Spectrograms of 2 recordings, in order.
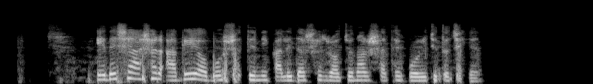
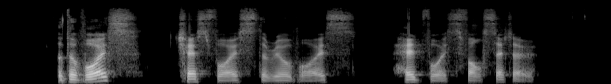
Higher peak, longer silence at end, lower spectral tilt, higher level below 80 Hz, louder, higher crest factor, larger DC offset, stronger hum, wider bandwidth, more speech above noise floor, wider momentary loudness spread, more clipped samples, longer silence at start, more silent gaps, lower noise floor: about the same, -2 dBFS vs 0 dBFS; first, 1.1 s vs 0.75 s; first, -5.5 dB/octave vs -2.5 dB/octave; first, -52 dBFS vs -70 dBFS; first, -15 LUFS vs -23 LUFS; second, 16 dB vs 24 dB; neither; neither; second, 7.2 kHz vs 15 kHz; first, 71 dB vs 50 dB; second, 7 LU vs 17 LU; neither; about the same, 0.55 s vs 0.6 s; neither; first, -86 dBFS vs -73 dBFS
